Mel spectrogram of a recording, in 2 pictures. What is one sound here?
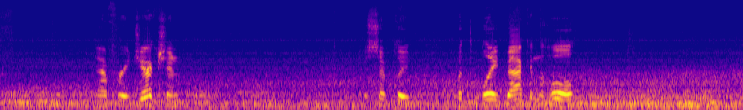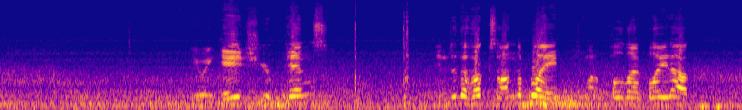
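A man speaks calmly nearby outdoors.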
